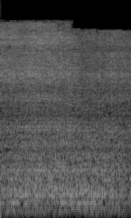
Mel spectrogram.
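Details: MSR XGK EX military multi-fuel stove burning white gas with XJ jet, after priming and generator tube heated to blue flame: steady, even rushing roar, no sputter or surging; burner running cleanly on stable flame.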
